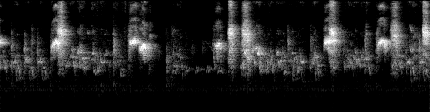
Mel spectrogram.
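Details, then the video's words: Cheerful parakeets sing in a tight cluster of chirps and buzzy warbles, loud bursts about once a second with short quieter gaps between. "Happy Parakeets Singing For Lonely Birds"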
